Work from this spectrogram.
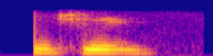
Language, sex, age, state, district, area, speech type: Urdu, female, 30-45, Delhi, East Delhi, urban, conversation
